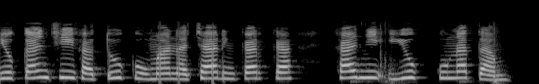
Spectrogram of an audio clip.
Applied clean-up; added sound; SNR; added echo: neural mask model RNNoise.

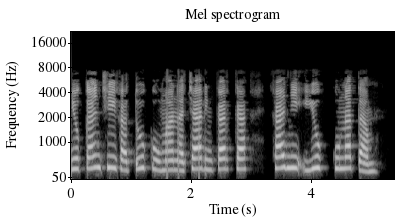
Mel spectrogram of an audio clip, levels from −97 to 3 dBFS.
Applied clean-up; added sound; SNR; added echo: none; none; none; none.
